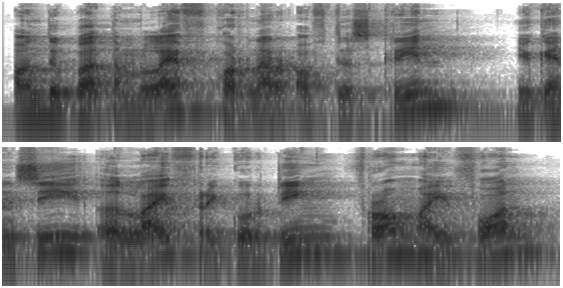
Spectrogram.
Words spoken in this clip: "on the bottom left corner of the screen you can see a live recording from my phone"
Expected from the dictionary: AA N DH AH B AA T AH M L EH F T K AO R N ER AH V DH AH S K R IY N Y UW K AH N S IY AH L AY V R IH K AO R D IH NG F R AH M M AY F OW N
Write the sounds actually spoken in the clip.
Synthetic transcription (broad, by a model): AA N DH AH B AA T AH M L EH F K AO R N ER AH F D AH S K R IY N Y UW K AH N S IY AH L AY F R IH K AO R D IH NG F R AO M M AY F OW N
